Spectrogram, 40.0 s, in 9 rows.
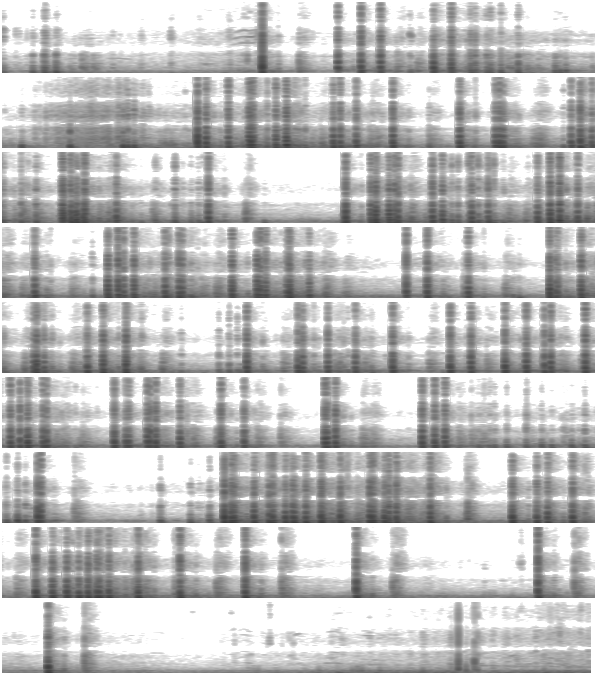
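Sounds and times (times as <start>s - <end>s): fireworks popping and crackling: 0.0s - 36.5s, 37.6s - 39.9s.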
